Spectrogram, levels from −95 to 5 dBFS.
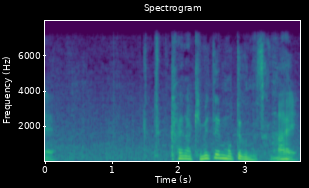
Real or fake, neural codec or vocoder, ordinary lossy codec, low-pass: fake; vocoder, 22.05 kHz, 80 mel bands, Vocos; none; 7.2 kHz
